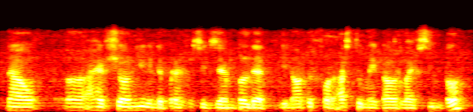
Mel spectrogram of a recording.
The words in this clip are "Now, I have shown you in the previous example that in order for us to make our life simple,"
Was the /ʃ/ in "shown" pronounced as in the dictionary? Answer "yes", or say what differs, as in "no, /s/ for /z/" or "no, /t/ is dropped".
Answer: yes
